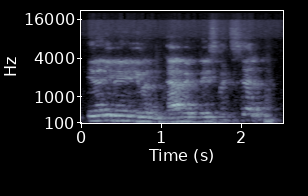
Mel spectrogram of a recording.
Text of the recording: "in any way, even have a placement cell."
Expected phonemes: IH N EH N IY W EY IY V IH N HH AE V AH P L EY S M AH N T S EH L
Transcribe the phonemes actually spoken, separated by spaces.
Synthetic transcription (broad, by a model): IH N EH N IY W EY IY V IH N HH AE V AH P L EY S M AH T S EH L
